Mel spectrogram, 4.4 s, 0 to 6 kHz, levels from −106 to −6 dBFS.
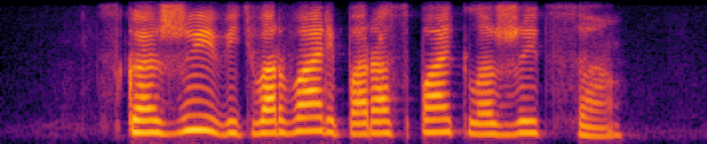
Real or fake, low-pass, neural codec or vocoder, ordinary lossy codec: real; 5.4 kHz; none; Opus, 32 kbps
